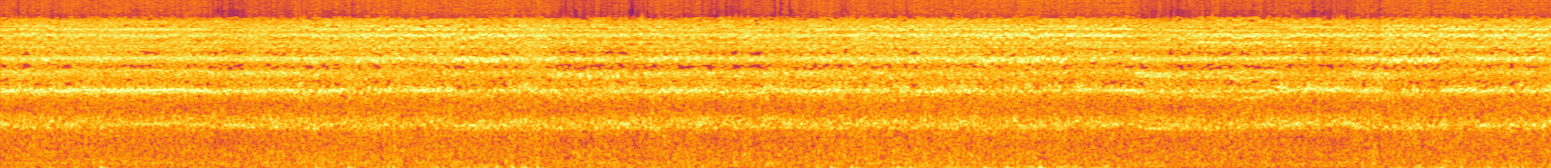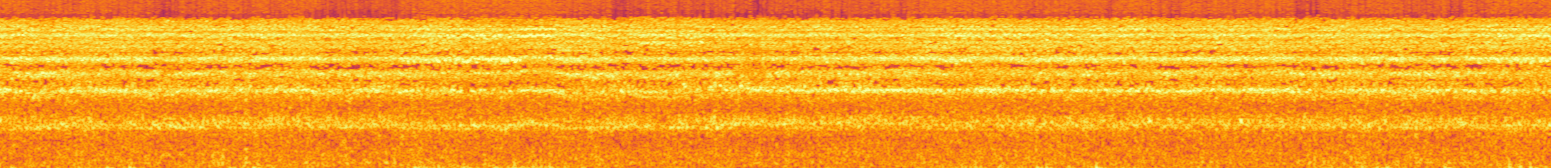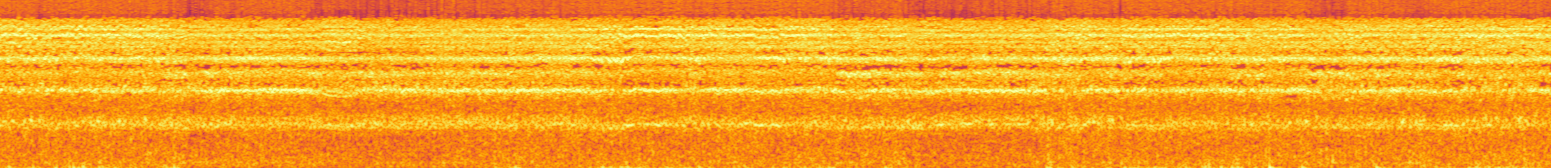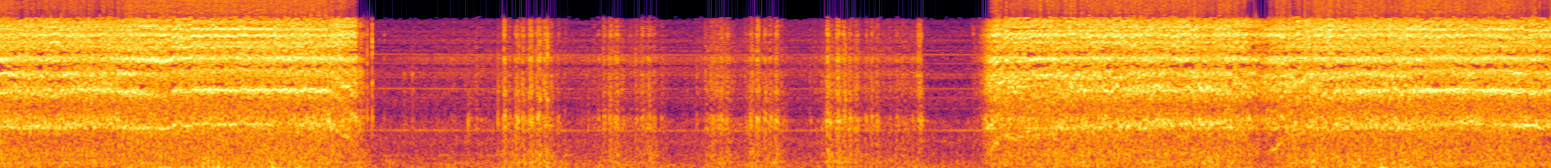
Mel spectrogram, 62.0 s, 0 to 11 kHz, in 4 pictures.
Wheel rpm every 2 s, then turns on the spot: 230, 230, 220, 230, 230, 230, 220, 230, 230, 230, 220, 220, 230, 230, 230, 220, 230, 230, 230, 230, 230, 230, 230, 230, 220, 50, 30, 20, 130, 190, 220.
50-56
